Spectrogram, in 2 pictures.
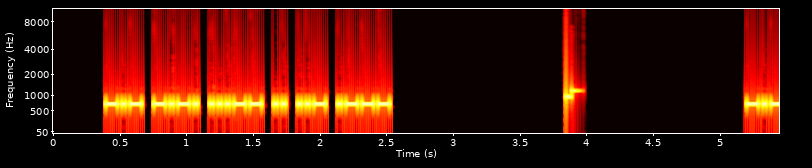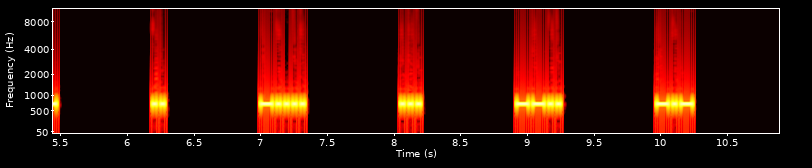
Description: Morse code, heard as a keyed tone, about 40 wpm, spaced as for 17 wpm, 700 Hz. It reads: KC3IUJ KI6SZK
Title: USA Call Signs - 6 Characters - 8x Character Spacing - 40wpm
